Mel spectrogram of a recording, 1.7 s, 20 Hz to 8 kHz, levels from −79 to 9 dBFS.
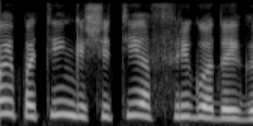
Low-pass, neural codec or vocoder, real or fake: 7.2 kHz; none; real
